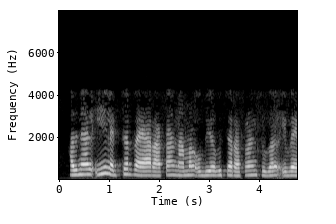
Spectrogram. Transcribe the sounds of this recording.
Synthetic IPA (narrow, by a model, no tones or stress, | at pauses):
ɐðɪnaːliːlɛk̚t͡ʃɐɾt̪ɐjaːɾaːkːɐnɐmːɐɭʊbɐjoːɣɪt͡ʃːɐɾɛfɐɾɐɳɖsɯɣɐɭɪ̰ʋe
